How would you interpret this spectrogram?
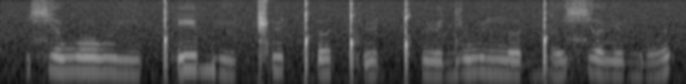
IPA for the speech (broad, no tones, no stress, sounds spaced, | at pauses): ɕ ə w o β e̤ ǃʼ e b e̤ ǁ ʏ ǃʼ ɤ ǃʼ ʏ ǃʰ ʏ d ʏ w ʏ ŋ ɤ ɡ͡ǃ ə̤ ɕ ɤ ð ʏ b ə̤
